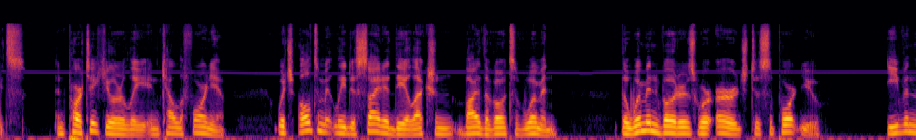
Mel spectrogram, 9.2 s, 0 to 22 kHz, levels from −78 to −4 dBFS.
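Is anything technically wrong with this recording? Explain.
Yes. A switching supply whistle runs throughout this speech: a faint high tone near 3 kHz, wandering between about 2.98 and 3.21 kHz, roughly 45 dB below the speech. A power converter running in an audible burst mode, or beating with another supply, leaks into the signal. On a spectrogram it appears as a thin, slightly wavering horizontal line.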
